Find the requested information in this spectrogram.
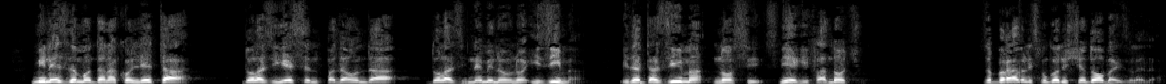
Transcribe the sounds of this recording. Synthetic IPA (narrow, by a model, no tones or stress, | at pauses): miːne̞znamo̞d̪anaːko̞nʎe̞t̪a | d̪o̞lˠazije̞senpad̪ao̞nd̪a | d̪o̞lˠazine̞mino̞ʋno̞ʔiziːma̰ | id̪at̪aːziːmano̞sisnje̞ɡixlˠad̪no̞t͡ɕu̥ | zaboɾaʋilismoɡo̞d̪iʃɲad̪o̞ːbaizɡlḛːd̪a̰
